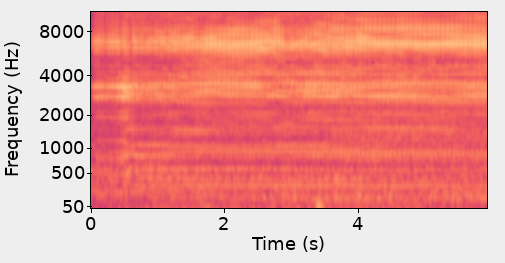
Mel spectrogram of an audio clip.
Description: Seems like the blades from the fans at full speed slaps against the plastic cover and causes this noise.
